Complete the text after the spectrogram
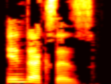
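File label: "indexes", British English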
